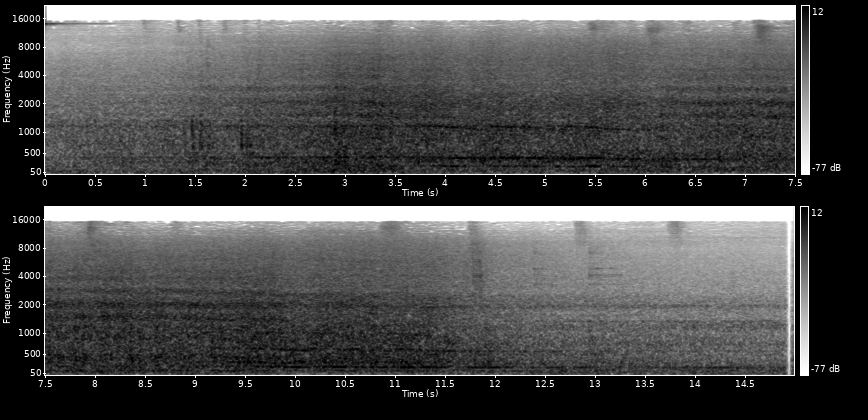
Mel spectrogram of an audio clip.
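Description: Orange-and-green striped electric commuter train of the Utsunomiya/Takasaki Line passing through the station at speed on the through track. A rising rush of wheels and motors holds loud for about eight seconds, with clicks from the rail joints and a motor hum that falls in pitch as it goes by, then fades away.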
